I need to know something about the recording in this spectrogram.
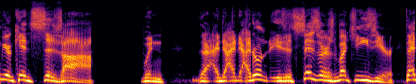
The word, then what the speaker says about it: SZA: Scissor's going to be his special guest. It's not Scissor. It's SZA. SZA. That's how you say it.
